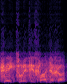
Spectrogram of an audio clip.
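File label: Serbian damaged water mood med; speech; War Thunder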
